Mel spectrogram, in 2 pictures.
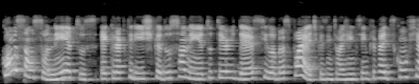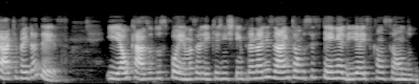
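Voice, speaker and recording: A woman teacher giving a recorded online lesson, explaining patiently and reading verses slowly aloud. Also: high voice, bright, forceful tone, muffled recording.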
